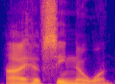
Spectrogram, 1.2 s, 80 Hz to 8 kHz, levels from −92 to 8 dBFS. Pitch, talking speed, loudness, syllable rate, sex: 95 Hz, 260 wpm, -16 LUFS, 5.8 syllables/s, male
